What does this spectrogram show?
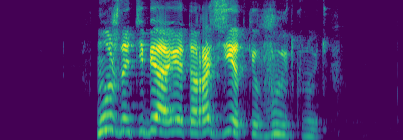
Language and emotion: Russian, angry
